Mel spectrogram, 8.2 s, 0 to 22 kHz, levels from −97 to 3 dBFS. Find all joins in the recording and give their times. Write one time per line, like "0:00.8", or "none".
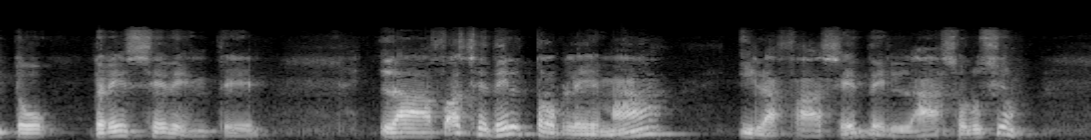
0:02.6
